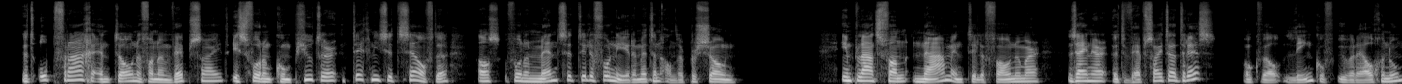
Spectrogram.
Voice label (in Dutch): Voice over informatief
